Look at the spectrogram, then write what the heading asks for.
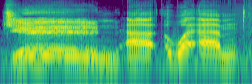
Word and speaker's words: Dune: It's a diphthong, Mark. I say Dune. And that's incorrect. That's what the Americans say. Dune. June. Dune. Dune. Dune. It's Dune. No, Dune. I like saying Dune. Yeah. June. And the correct way to say it is June.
